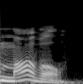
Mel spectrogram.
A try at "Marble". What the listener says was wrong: Marble, like the stone. It sounded like Marvel, like the comic.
